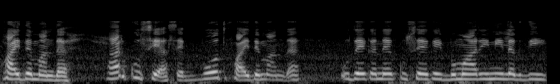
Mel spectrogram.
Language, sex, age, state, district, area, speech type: Dogri, female, 45-60, Jammu and Kashmir, Jammu, urban, spontaneous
